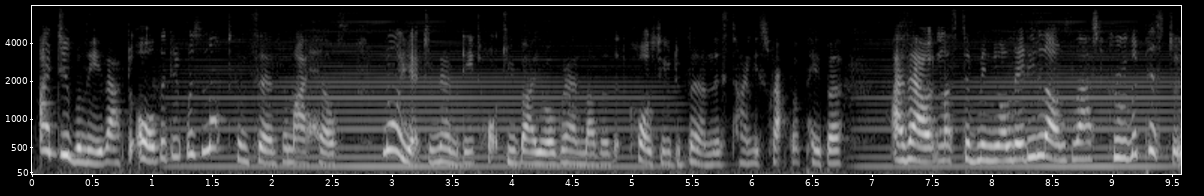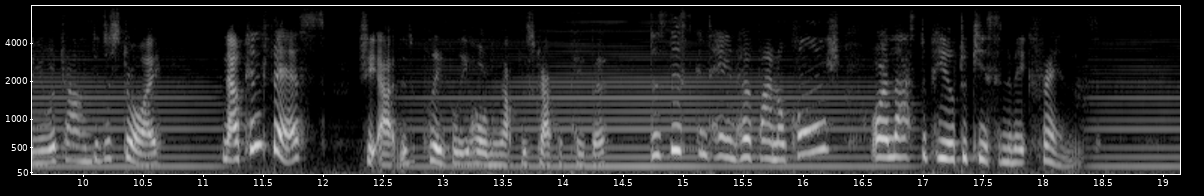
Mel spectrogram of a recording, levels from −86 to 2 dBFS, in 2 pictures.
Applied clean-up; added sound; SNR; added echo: none; Bowed string instrument; 17 dB; none.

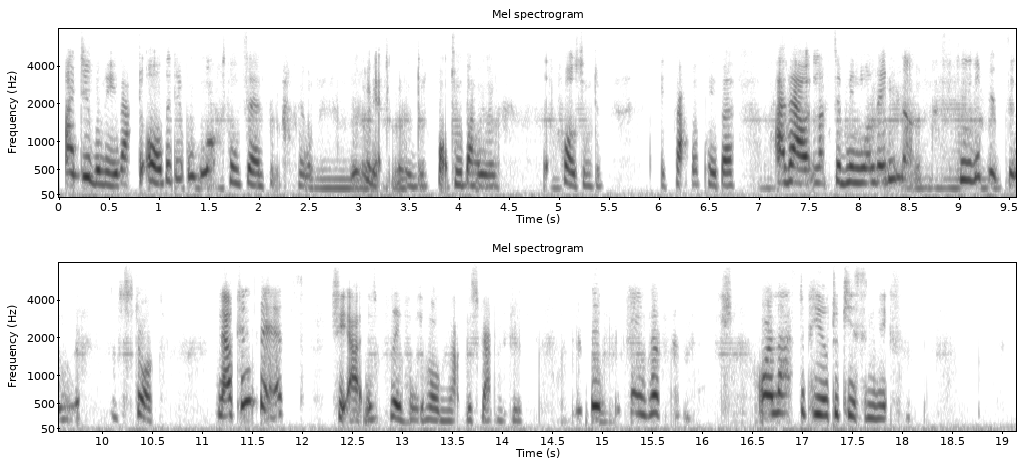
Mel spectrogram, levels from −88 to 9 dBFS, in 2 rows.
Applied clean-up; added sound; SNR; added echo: neural diffusion model UNIVERSE++.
